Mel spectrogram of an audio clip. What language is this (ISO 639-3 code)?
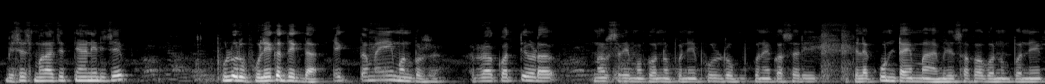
nep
